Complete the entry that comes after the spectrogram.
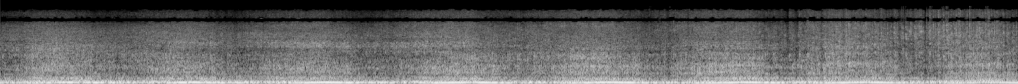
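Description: Classic car engine idling with a loud, deep rumble that swells and dips about once a second as the car creeps slowly past.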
